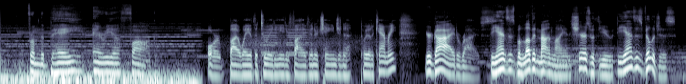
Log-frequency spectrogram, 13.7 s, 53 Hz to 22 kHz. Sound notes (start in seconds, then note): 4.7 car horn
